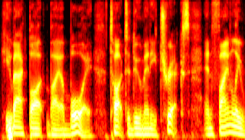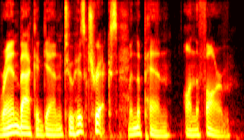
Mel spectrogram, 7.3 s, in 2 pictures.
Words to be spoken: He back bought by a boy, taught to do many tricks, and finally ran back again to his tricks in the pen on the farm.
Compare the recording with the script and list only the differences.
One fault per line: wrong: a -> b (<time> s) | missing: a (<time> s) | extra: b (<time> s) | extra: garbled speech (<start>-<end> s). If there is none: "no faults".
no faults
